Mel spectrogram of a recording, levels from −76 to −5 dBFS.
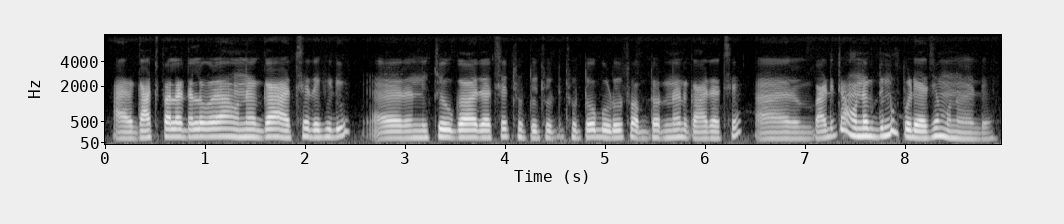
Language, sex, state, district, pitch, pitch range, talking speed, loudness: Bengali, male, West Bengal, Paschim Medinipur, 145 Hz, 135-160 Hz, 155 wpm, -17 LUFS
